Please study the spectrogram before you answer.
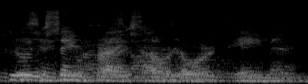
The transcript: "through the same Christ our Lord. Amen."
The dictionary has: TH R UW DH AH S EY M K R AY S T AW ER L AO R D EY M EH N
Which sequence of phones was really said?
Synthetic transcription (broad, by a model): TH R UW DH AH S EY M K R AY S AW ER L AO R D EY M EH N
